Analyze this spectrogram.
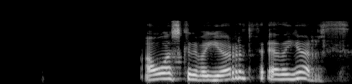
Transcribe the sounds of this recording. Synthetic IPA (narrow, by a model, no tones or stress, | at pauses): a̰ːwaðskɾɪːvajœɾðɛðajœɾθ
